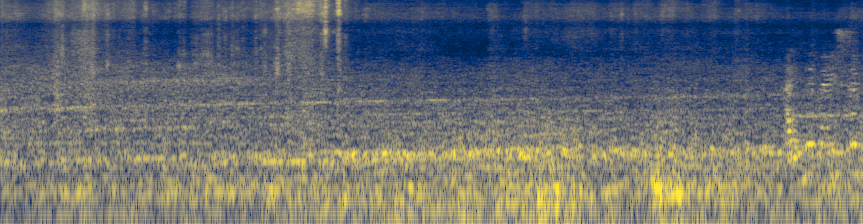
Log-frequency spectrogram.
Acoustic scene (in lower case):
subway train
